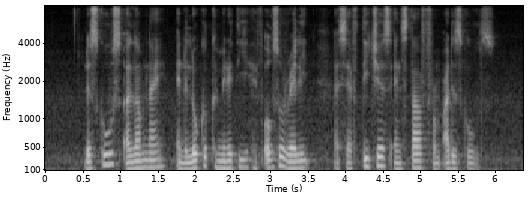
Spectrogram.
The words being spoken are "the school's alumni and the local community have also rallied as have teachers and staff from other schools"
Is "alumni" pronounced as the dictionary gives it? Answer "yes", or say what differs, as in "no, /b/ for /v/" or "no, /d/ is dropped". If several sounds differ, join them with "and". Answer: yes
